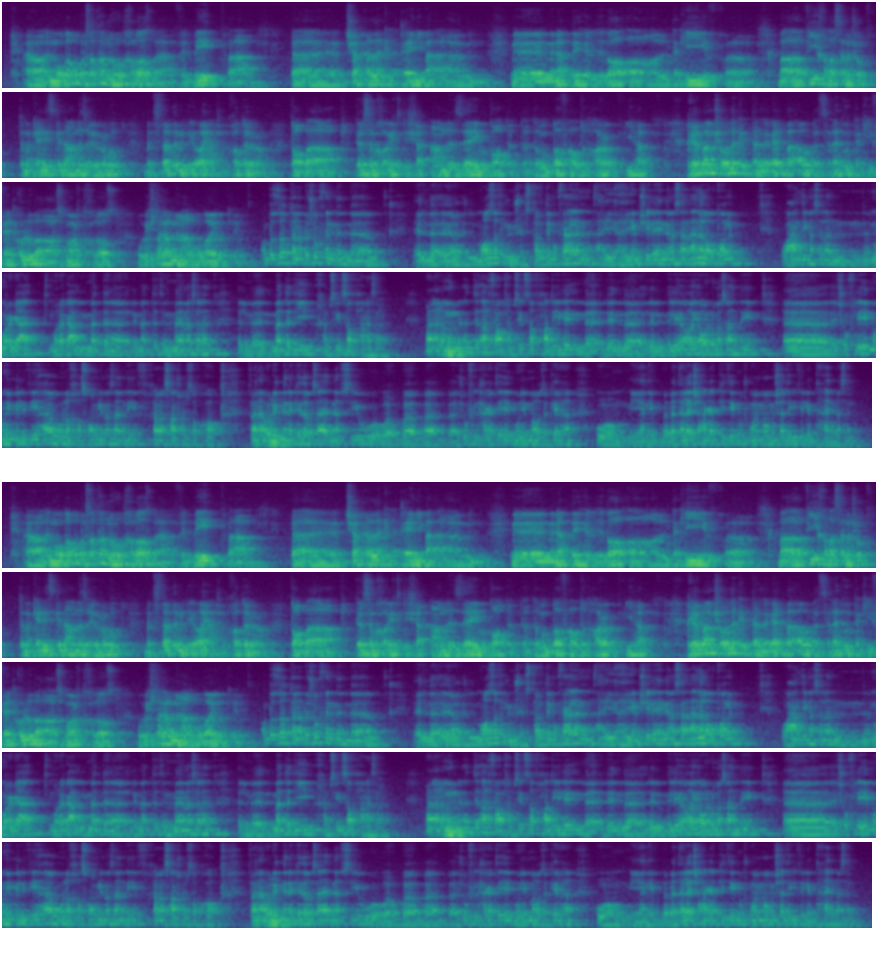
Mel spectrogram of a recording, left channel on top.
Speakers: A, on the right; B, on the left.
A: آه، الموضوع ببساطة ان هو خلاص بقى في البيت بقى بقى بتشغل لك الأغاني بقى من من المنبه الإضاءة التكييف آه، بقى في خلاص أنا شفت مكانس كده عاملة زي الروبوت بتستخدم ال AI عشان خاطر تقعد بقى ترسم خريطة الشقة عاملة ازاي وتقعد تت- تنضفها وتتحرك فيها غير بقى مش هقولك التلاجات بقى والغسالات والتكييفات كله بقى سمارت خلاص وبيشتغل
B: بالظبط
A: من على موبايلك يعني
B: بالظبط انا بشوف ان ال... ال- الموظف اللي مش هيستخدمه فعلا هي هيمشي لان مثلا انا لو طالب وعندي مثلا مراجعات مراجعة للمادة لمادة ما مثلا الم- المادة دي خمسين صفحة مثلا فانا ممكن
A: مم.
B: ادي ارفع ال 50 صفحه دي لل لل لل للاي اي اقول له مثلا ايه آه شوف لي ايه المهم اللي فيها ولخصهم لي مثلا ايه في خمس عشر صفحات فانا اوريدي
A: امم
B: انا كده بساعد نفسي وبشوف الحاجات ايه المهمه واذاكرها ويعني بتلاشى حاجات كتير مش مهمه ومش هتيجي في الامتحان مثلا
